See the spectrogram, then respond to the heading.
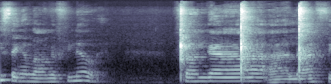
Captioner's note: begins clapping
